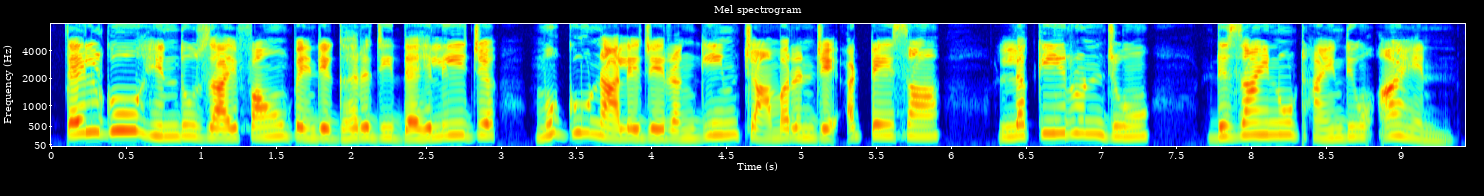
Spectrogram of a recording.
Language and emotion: Sindhi, neutral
